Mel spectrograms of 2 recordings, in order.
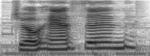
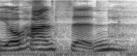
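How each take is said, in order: First: The name is said with an English pronunciation. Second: The name is said with a Nordic pronunciation. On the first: "some people pronounce it as" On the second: "my mind always goes to"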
